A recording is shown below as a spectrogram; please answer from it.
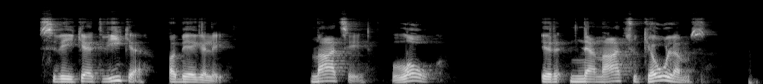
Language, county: Lithuanian, Kaunas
